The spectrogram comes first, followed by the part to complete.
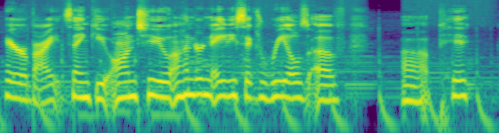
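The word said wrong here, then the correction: Piql: film. – I think it's pickle film. Yeah. – Just for the listeners out there, it's spelled P-I-Q-L film.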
